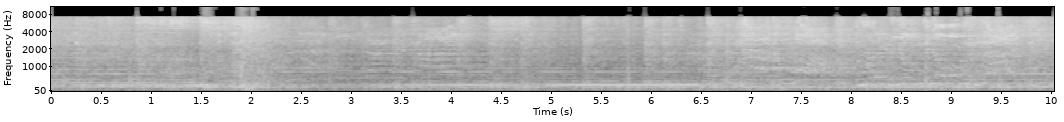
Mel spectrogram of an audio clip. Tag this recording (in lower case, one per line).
rock and roll
music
